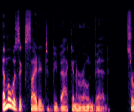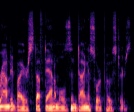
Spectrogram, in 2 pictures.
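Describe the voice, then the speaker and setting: A man reading a scripted story aloud in an even, measured way. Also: sits low, dry recording, clean studio sound. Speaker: narrator. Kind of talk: scripted audiobook narration.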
